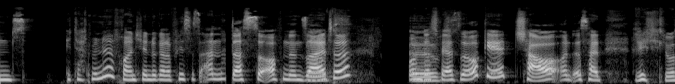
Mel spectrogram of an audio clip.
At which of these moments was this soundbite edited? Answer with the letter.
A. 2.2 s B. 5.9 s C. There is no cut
A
